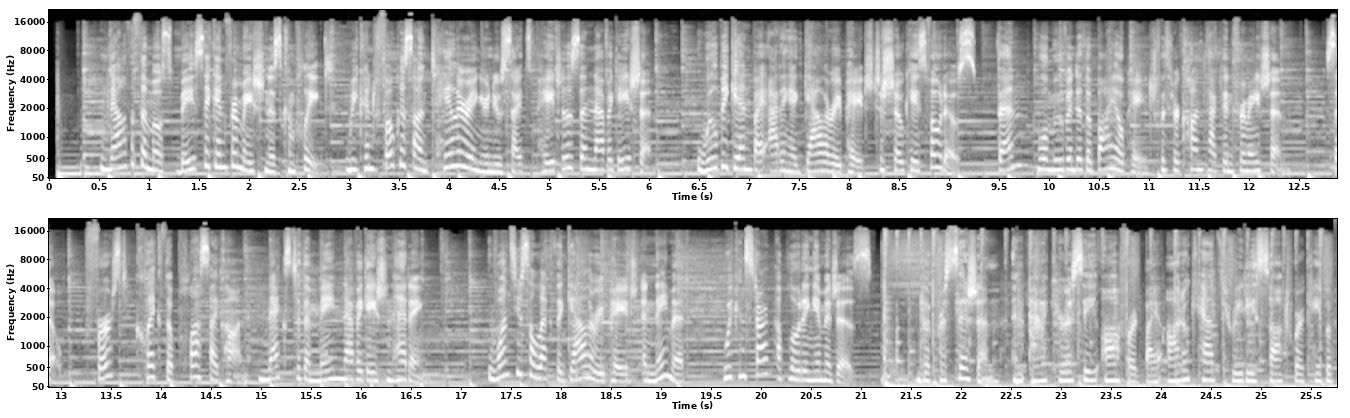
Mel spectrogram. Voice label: Narration

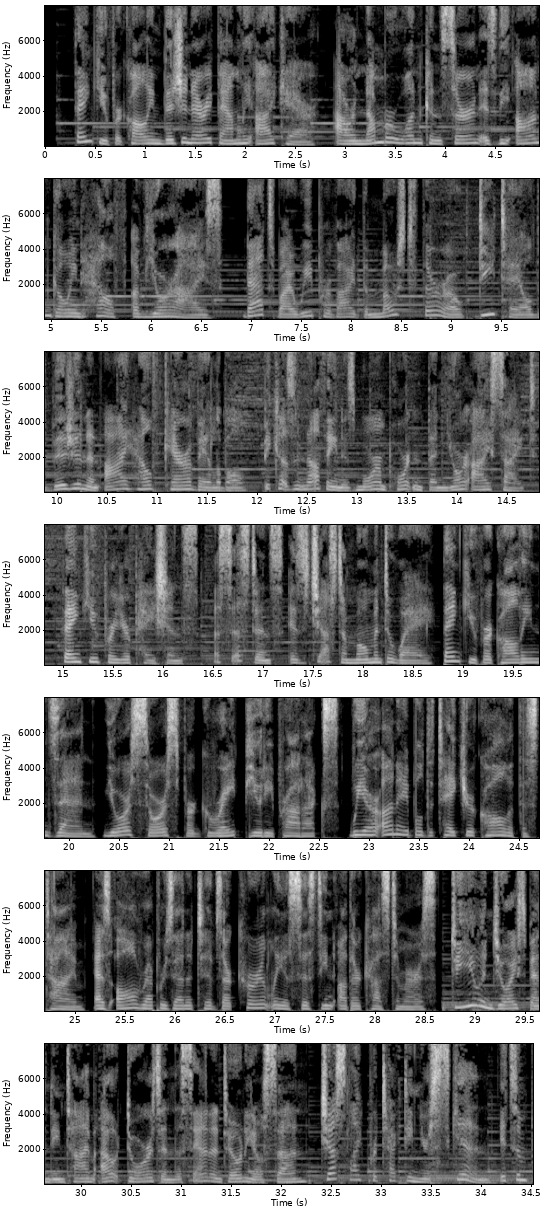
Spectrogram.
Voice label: Phone Messaging IVR

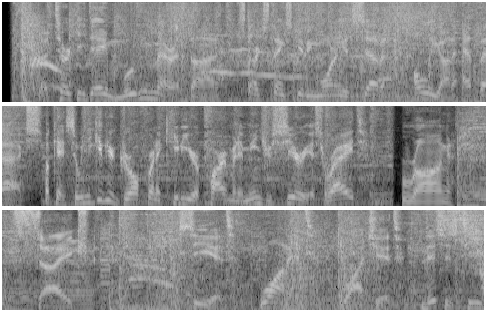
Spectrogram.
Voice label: promo

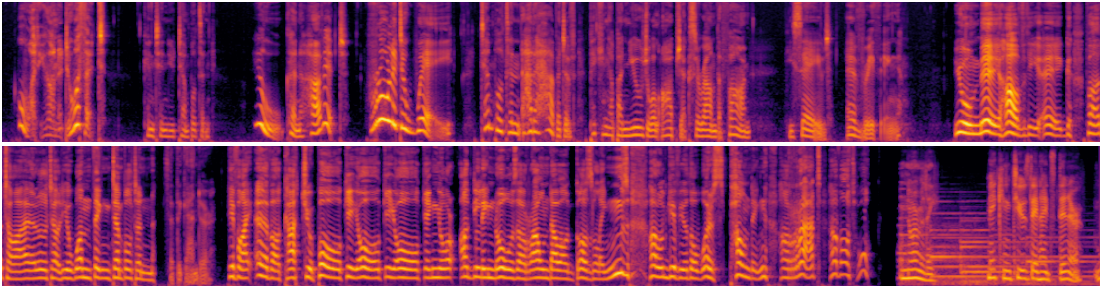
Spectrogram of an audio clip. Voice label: animation

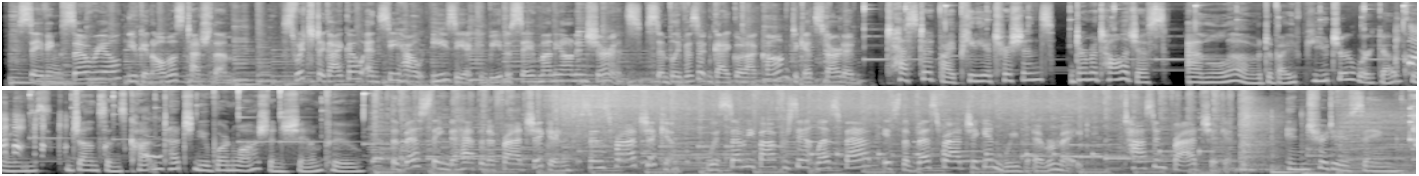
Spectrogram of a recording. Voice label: Commercial

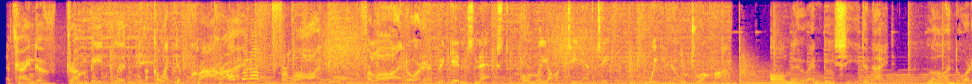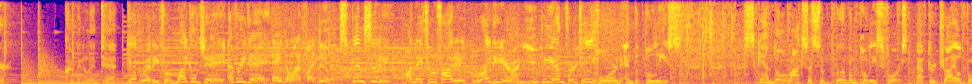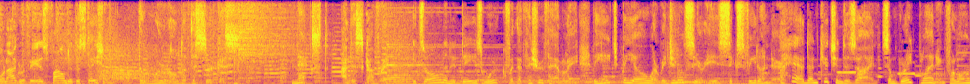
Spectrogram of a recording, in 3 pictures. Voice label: promo

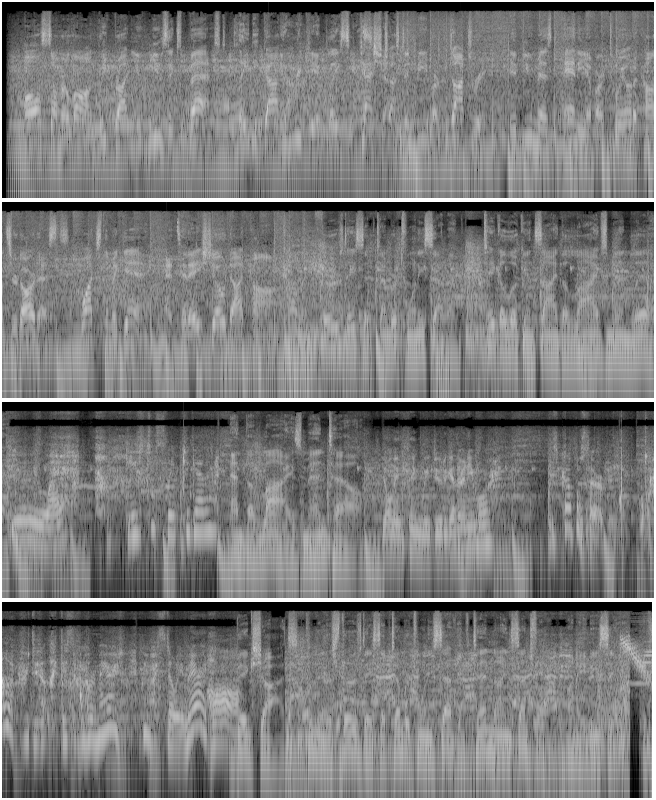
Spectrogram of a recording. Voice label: promo

